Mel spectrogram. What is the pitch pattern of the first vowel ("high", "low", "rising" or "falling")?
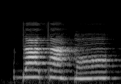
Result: high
